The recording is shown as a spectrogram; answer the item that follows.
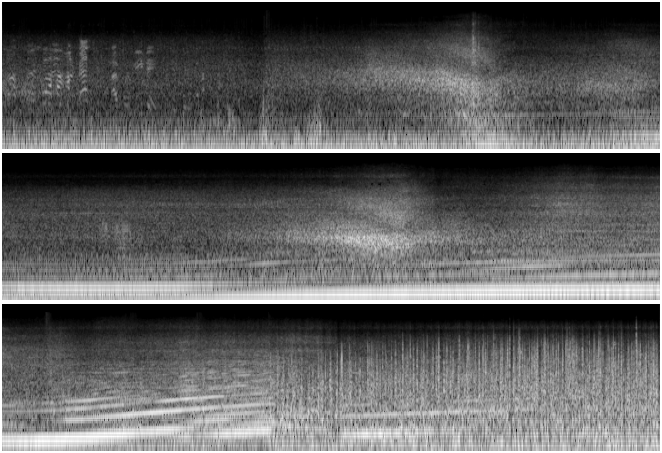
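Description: Car engine idling, then revving up as the car pulls away and accelerates. Its pitch holds steady for a stretch, climbs steeply, then drops back at a gear change near the end.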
